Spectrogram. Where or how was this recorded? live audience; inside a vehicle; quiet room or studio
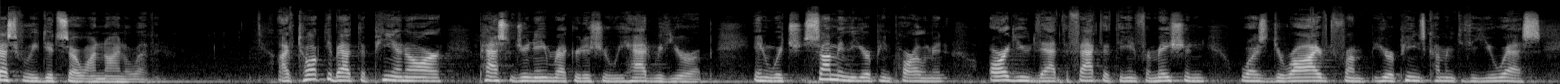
live audience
